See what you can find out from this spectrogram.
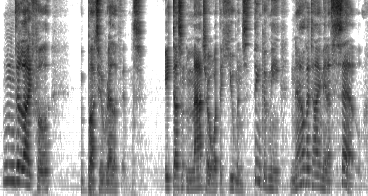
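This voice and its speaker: A man voicing a haughty, scheming robot villain held prisoner, dismissive and sardonic, in an animated comic dub. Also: a little high, unhurried, soft background music, heavily acted.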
